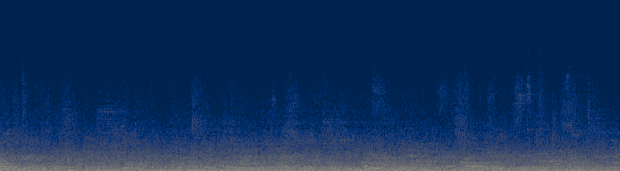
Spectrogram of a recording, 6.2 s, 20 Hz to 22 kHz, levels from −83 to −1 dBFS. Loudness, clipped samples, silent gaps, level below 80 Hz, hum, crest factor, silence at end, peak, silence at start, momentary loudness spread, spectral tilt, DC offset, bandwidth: -42 LUFS; under 0.1%; none; -52 dBFS; none; 14 dB; 0 s; -28 dBFS; 0 s; 2 LU; -6.5 dB/octave; under 0.1%; 16 kHz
